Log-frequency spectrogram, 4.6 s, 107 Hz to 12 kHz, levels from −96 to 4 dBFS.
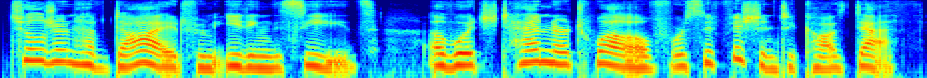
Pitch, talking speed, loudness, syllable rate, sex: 235 Hz, 220 wpm, -19 LUFS, 5.6 syllables/s, female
